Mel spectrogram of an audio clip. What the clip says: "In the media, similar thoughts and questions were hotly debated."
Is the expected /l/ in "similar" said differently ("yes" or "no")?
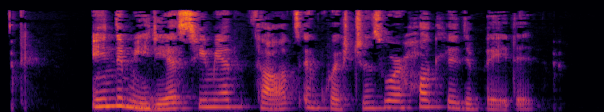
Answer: yes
